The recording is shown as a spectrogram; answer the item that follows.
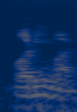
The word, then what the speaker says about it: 머리말: 인산말이 아니라 인사말, 머리말, 해님이라고.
